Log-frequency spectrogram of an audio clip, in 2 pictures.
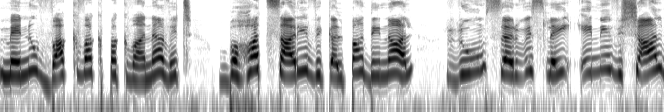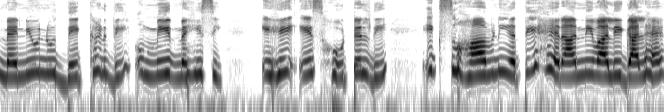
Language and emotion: Punjabi, surprised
